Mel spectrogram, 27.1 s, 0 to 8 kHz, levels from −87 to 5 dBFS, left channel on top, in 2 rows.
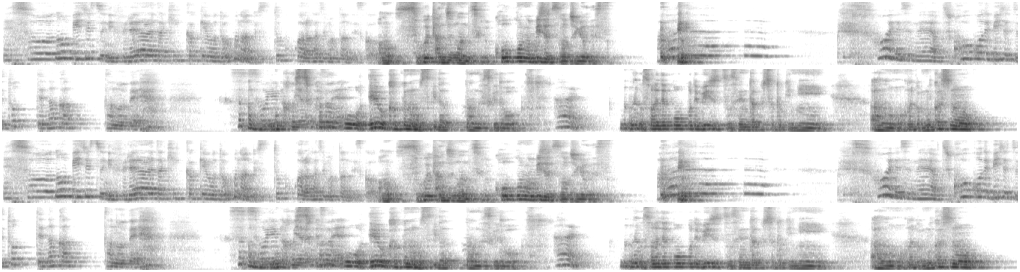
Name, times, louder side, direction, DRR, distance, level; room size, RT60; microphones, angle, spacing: voice 1, 0.0-5.0 6.9-7.2 8.7-10.2 11.3-14.5 14.9-16.1 16.6-18.1 19.7-20.0 20.9-21.2, right 1 dB, 55° right, 0 dB, 0.7 m, -38 dB
voice 2, 5.0-8.1 8.8-9.1 11.2-11.5 16.7-20.8 21.8-24.9 25.1-26.5, left 1 dB, 45° left, 0 dB, 0.5 m, -26 dB
2.2 x 2.1 x 2.9 m, 0.66 s
head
